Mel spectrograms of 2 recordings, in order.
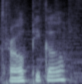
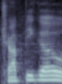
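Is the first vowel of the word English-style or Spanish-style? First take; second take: Spanish; English. First: The first vowel has a Spanish-style O sound. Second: The first vowel has an English-style sound. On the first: The speaker calls it right. "with the O making the O sound" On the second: The speaker calls it wrong. "I didn't pronounce it fully in Spanish"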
